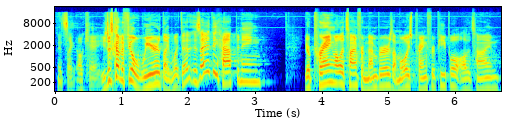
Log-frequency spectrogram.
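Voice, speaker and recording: A pastor giving a conversational sermon, sometimes acting out people's inner thoughts. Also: male voice, on the high side, expressive, fast, big-room sound. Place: church sanctuary.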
